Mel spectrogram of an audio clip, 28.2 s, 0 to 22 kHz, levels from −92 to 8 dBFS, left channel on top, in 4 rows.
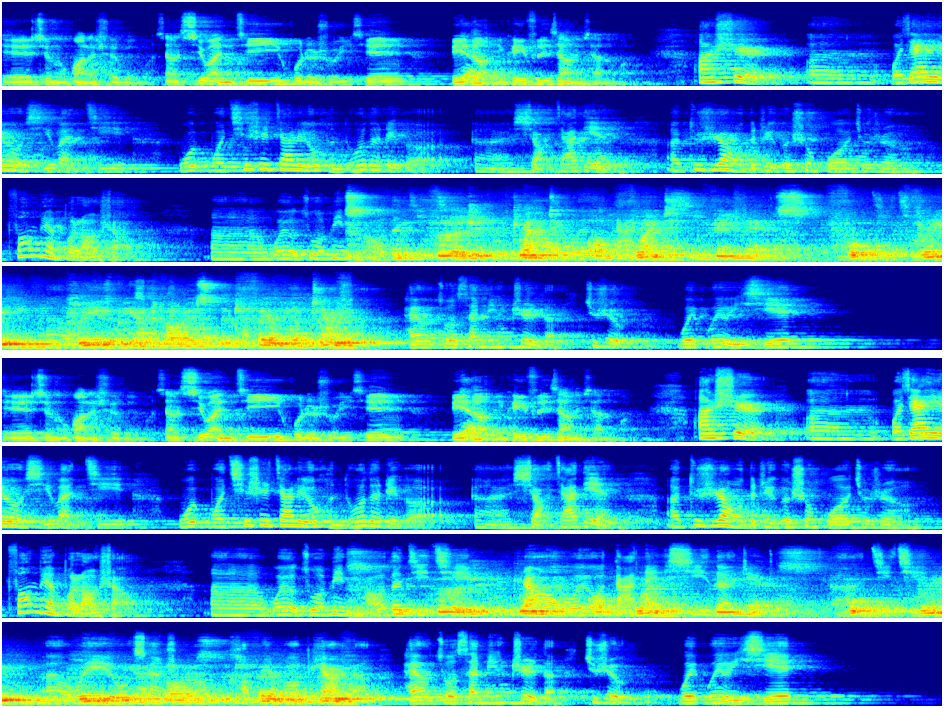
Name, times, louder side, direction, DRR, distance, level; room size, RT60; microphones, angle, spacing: voice 1, 0.0-3.0 3.4-4.7, equal, ahead, 2 dB, 1.9 m, -29 dB
voice 2, 5.0-8.0 8.4-10.3 10.6-11.6 12.0-13.9 14.2-15.1 15.7-27.1, right 2 dB, 35° right, 6 dB, 2.5 m, -29 dB
sound 1, 16.7-20.1 20.4-23.8, left 1 dB, 80° left, 3.3 m, -20 dB
23.0 x 17.5 x 9.4 m, 1.1 s
head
